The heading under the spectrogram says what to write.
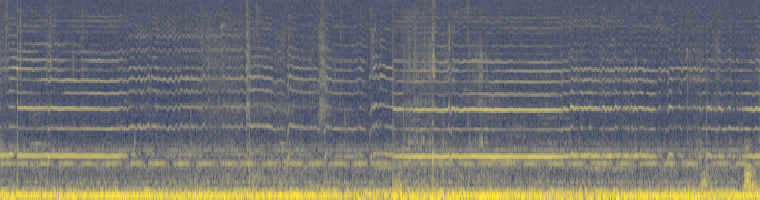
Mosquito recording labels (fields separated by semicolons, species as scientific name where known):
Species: Culex quinquefasciatus; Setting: cup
